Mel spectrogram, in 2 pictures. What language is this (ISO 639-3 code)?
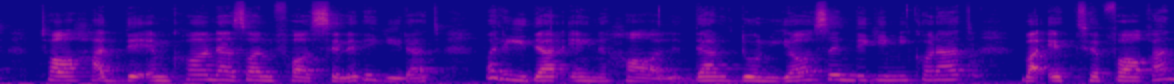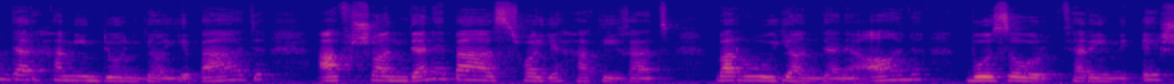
fas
